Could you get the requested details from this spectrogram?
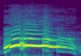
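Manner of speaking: very high, loud shriek mocking the kid; imitated scream. Mom imitating her son shrieking at the gross scene, loud high shriek. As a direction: let out a piercing mock scream. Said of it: "and you were like".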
